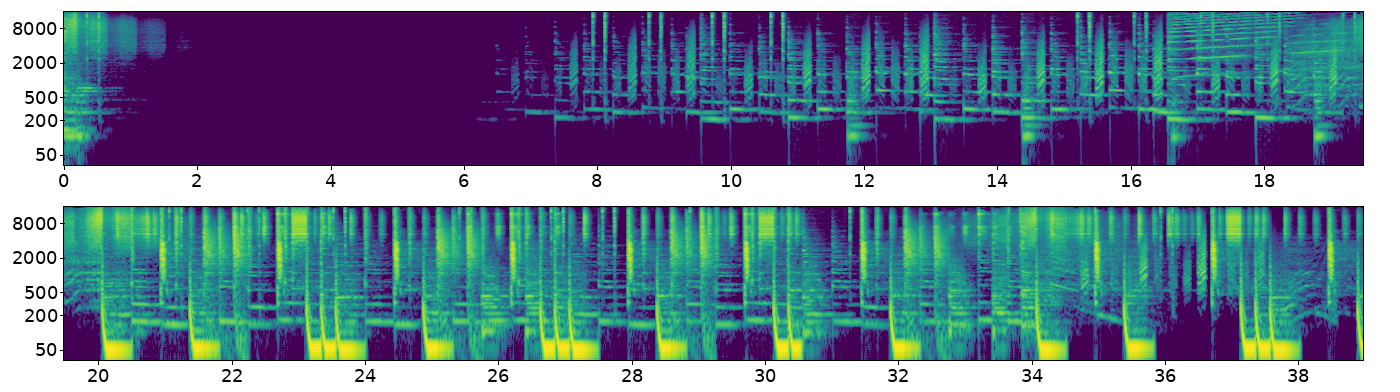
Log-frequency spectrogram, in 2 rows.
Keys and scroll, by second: 7.0 ctrl+d.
